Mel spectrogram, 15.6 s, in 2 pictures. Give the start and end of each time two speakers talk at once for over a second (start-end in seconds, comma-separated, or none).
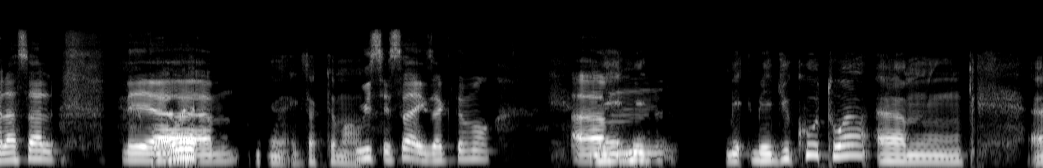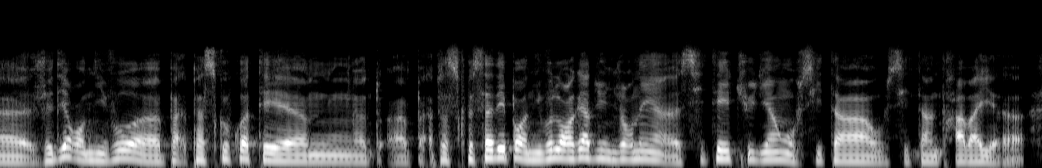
none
